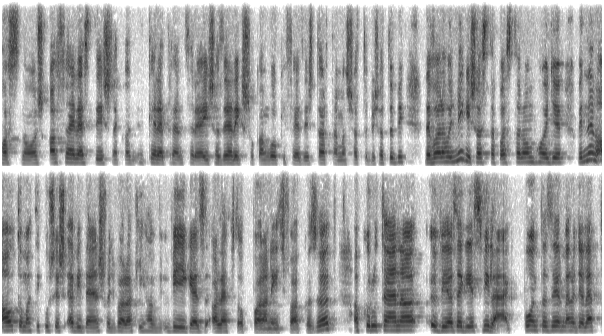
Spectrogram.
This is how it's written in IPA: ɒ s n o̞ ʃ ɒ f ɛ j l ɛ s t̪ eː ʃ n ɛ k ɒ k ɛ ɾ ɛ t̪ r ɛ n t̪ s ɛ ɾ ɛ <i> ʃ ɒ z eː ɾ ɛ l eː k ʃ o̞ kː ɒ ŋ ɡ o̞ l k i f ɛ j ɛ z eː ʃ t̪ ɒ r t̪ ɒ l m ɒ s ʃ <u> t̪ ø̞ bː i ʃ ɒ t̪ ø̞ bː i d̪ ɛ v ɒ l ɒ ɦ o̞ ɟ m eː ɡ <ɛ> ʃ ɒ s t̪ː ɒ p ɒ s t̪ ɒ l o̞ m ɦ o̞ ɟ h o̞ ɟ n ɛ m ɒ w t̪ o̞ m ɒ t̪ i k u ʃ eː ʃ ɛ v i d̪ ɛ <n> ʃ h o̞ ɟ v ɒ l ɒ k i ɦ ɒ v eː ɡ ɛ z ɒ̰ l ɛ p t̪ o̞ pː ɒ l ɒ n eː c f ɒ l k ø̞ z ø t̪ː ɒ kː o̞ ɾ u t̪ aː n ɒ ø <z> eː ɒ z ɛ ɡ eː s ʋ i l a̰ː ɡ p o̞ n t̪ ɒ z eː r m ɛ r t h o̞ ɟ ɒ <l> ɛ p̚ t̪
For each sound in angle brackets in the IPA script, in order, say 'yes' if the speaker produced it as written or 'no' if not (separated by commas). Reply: yes, no, no, yes, no, yes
